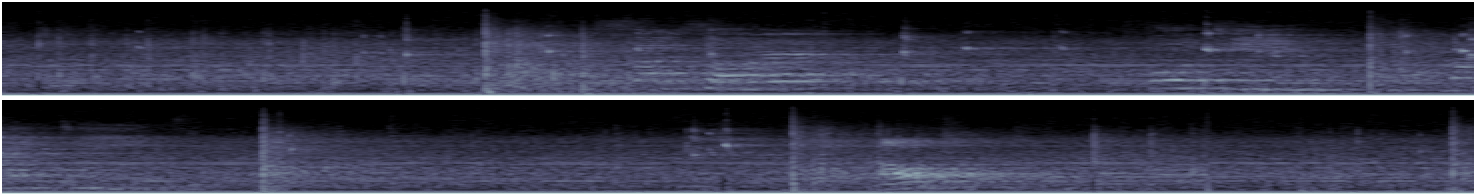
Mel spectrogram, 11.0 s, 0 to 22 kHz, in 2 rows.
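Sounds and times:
racket smacking shuttlecock: 0.0 - 2.5, 3.2 - 5.8, 6.4 - 7.0, 8.0 - 8.8, 9.6 - 10.0
steady low hum: 0.0 - 11.0
shoes squeaking on court floor: 0.1 - 6.8, 8.1 - 8.8.

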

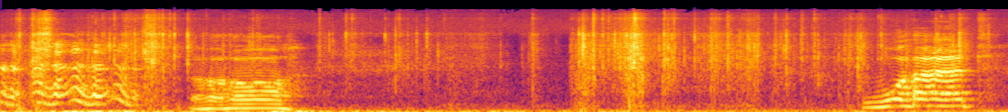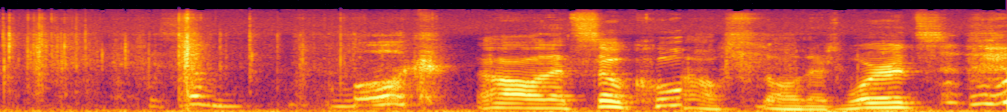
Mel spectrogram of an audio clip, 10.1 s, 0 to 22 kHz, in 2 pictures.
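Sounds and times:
wrapping paper tearing and crumpling: 0.4 - 6.9.

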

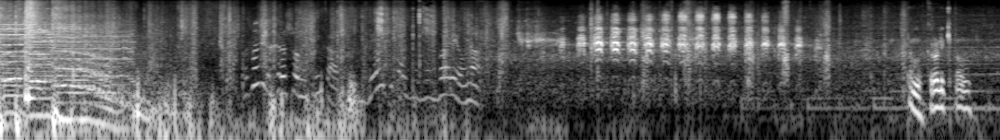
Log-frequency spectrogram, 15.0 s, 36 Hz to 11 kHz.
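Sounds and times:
duck quacking: 7.8 - 12.6.

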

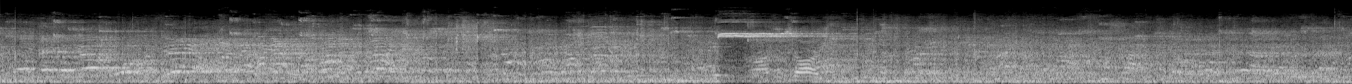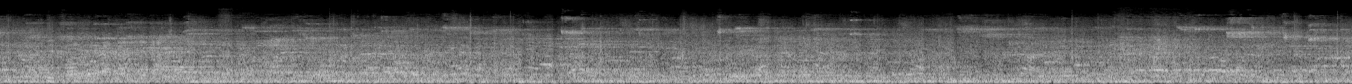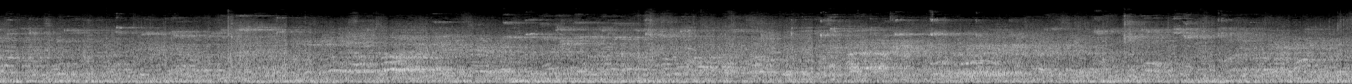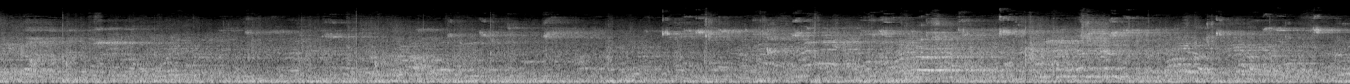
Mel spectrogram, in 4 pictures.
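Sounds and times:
crowd chatter in echoing hall: 0.0 - 54.0
referee's whistle: 6.7 - 8.4.

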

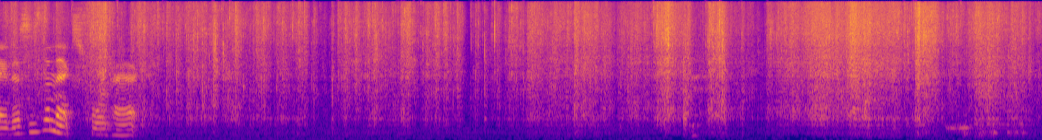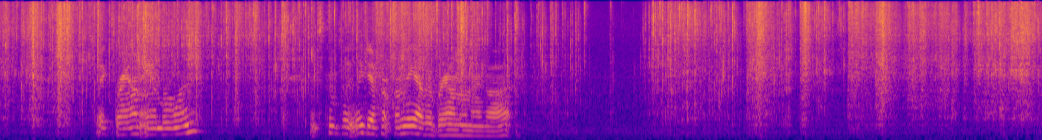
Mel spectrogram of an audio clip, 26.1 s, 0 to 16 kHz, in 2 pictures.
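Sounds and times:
plastic bags crinkling: 0.0 - 26.0.

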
